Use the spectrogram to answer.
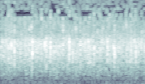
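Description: Applause at a mountain rescue fundraising event, dense and steady clapping from a crowd that holds an even loudness throughout, with no voices over it.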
